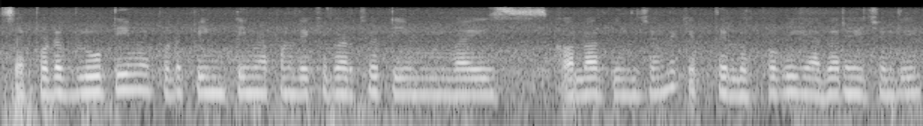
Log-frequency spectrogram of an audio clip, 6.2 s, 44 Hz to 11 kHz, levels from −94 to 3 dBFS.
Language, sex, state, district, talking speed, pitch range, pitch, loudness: Odia, female, Odisha, Khordha, 165 wpm, 180-190 Hz, 185 Hz, -15 LUFS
